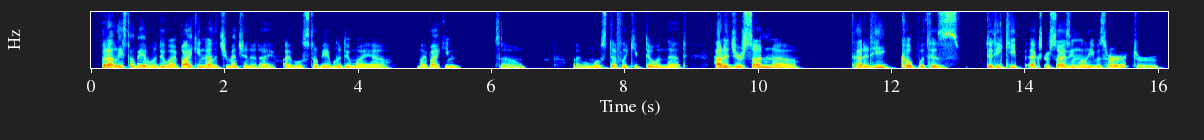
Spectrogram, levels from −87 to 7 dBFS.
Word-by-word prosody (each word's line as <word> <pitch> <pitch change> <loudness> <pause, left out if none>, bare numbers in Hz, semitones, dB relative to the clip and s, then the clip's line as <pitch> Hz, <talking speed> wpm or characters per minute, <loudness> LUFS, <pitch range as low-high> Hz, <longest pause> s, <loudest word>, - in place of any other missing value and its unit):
but, 160 - +7
at 160 +1 +7
least 210 - 0
I'll 330 - +2
be 225 -4 +1
able 160 -6 +3
to 140 - 0
do 140 +2 +1
my 125 -3 +1
biking, 135 - +3
now 140 +1 +3
that 125 0 -6
you 125 - -5
mentioned 180 - -3
it, 115 -1 -8
I 110 -1 -6
I 115 - -2
will 120 +2 -4
still 165 +6 -3
be 170 -1 -1
able 135 0 -2
to 130 - +1
do 120 +1 -2
my, 115 -1 -2
uh, 125 +3 -4 0.5
my 125 - -5
biking. 115 -7 -3 0.5
So, 110 +1 -9 0.7
I - - -9
will 130 - -6
most 130 +1 -3
definitely 125 -6 -1
keep 130 - -10
doing 135 -7 +1
that. 105 +4 -4 0.4
How 155 0 +9
did 165 -4 +5
your 135 -4 +3
son, 175 +3 +4
uh, 120 -1 +1 0.9
how 160 - +3
did 140 -7 0
he 165 +1 +1 0.2
cope 130 0 +4
with 125 -3 -1
his 120 -3 0 0.4
did 145 -4 +4
he 145 -1 +1
keep 135 +2 -5
exercising 145 +2 0
while 135 -1 0
he 140 +2 0
was 135 -2 -4
hurt? 225 - -1
Or 100 +5 -8
130 Hz, 205 wpm, -24 LUFS, 120-150 Hz, 0.9 s, How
